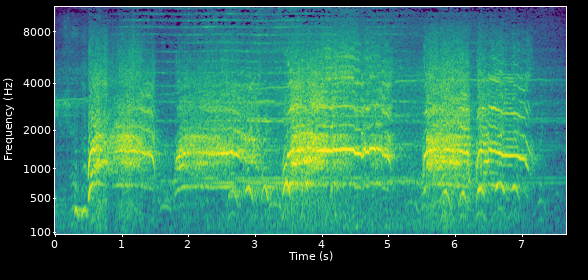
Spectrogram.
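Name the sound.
man screaming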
